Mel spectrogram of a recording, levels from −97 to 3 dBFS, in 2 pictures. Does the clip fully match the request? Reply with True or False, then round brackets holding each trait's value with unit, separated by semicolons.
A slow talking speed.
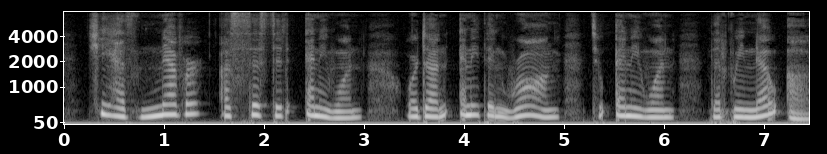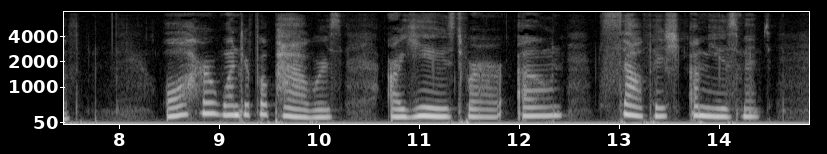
True (100 wpm)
